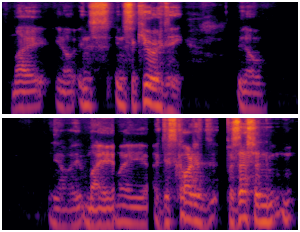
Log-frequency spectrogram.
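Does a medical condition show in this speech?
Yes: aphasia after stroke; aphasia caused by stroke about 30 years ago, permanent; ongoing aphasia; expresses self relatively well, unlike others who cannot, rambles off track a little.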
